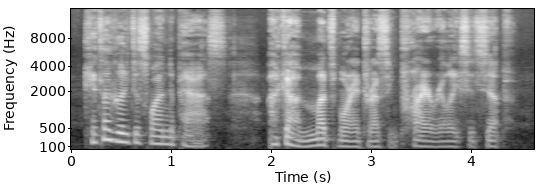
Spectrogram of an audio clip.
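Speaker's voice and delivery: ordinary delivery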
